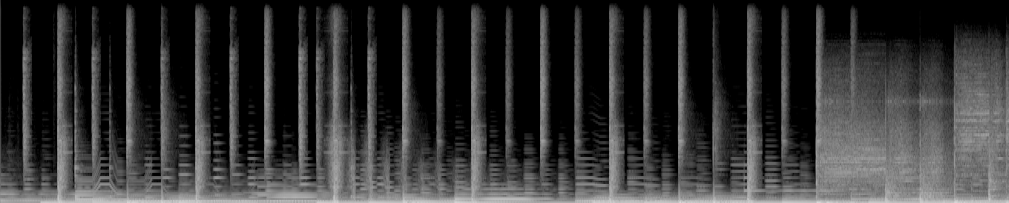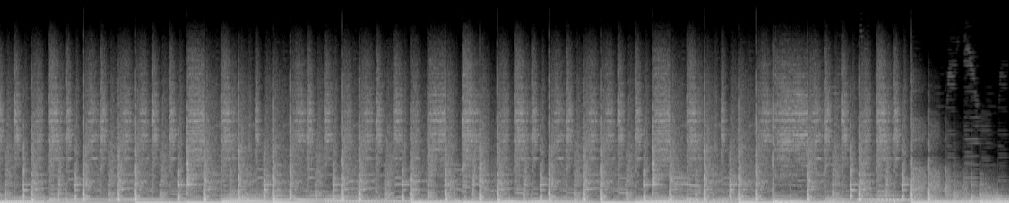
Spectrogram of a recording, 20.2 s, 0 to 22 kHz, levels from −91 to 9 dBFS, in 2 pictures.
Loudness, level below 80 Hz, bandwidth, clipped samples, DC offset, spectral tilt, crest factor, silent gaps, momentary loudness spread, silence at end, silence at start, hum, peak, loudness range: -17 LUFS; -18 dBFS; over 20 kHz; under 0.1%; 2%; -5.5 dB/octave; 14 dB; none; 5 LU; 0 s; 0 s; none; 0 dBFS; 1 LU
